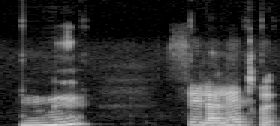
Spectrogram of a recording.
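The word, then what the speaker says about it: μ: stigma au passage la ce symbole que j'emploie avec non cluster se prononce mu c'est la lettre m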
